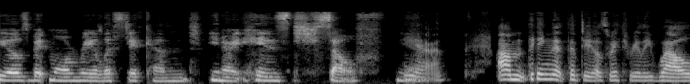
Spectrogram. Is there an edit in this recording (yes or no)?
yes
